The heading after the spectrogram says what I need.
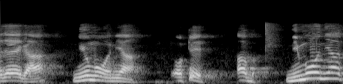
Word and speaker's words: pneumonia: निमोनिया ही पढ़ेंगे। ठीक है? इसकी स्पेलिंग क्या हो जाती है?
